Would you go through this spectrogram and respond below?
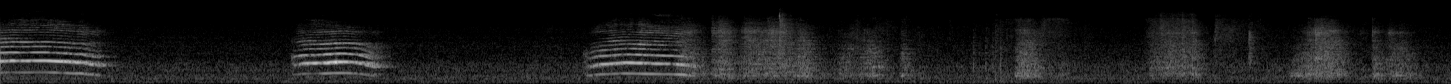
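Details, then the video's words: Maru the cat meowing indoors: three clear, drawn-out arching meows about three seconds apart, followed by softer scattered rustling and faint vocal sounds. "鳴くねこ３。 meow meow"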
